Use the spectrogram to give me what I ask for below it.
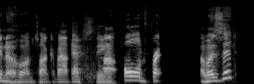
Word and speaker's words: Epstein: What'd you say his name was? Webstein? No, Epstein. Epstein.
